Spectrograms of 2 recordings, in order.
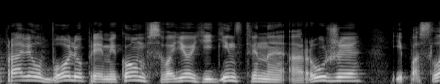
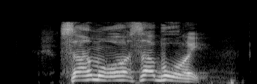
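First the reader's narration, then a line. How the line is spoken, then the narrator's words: Hoarse wheeze. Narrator (Russian): Прохрипел я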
